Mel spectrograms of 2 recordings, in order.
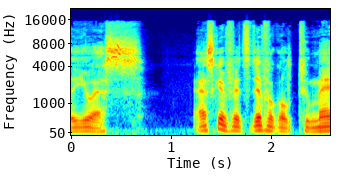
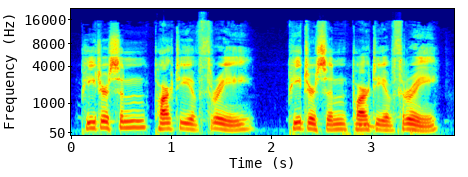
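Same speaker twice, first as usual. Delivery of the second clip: raised, sing-song call of a name over a speaker; intercom announcement; 6 semitones higher than usual. Retold or imitated. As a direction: call out the waiting party like a hostess on the intercom. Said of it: "over the intercom, they say".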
